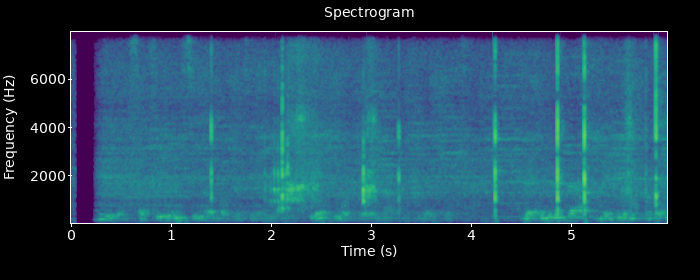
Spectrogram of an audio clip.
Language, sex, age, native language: Icelandic, male, 50-59, Icelandic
